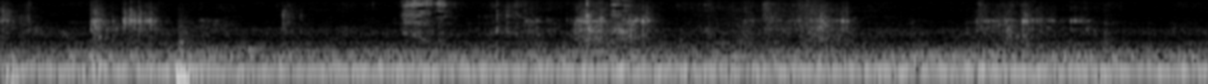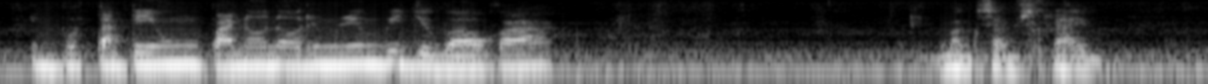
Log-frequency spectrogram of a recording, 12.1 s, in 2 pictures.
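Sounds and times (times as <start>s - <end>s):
crunchy chewing: 0.0s - 5.6s
steady low hum: 0.0s - 12.0s.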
